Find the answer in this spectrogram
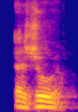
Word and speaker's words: Azure: Azure, yeah. So I think there are quite some common ways how to pronounce it, but let's stick to Azure.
